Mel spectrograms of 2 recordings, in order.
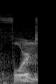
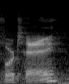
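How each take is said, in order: First: The word ends on a consonant, no vowel. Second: The word ends with a sounded final vowel. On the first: The speaker calls it right. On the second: The speaker calls it wrong.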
